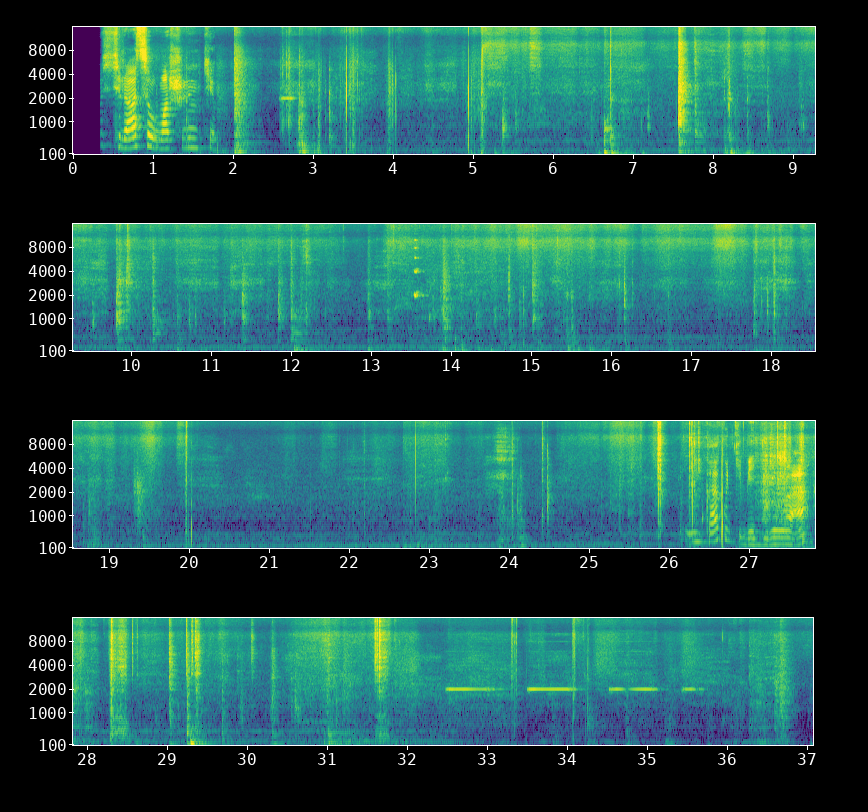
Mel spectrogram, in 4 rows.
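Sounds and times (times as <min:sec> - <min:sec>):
knocks inside washing machine drum: 0:29.1 - 0:29.6.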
